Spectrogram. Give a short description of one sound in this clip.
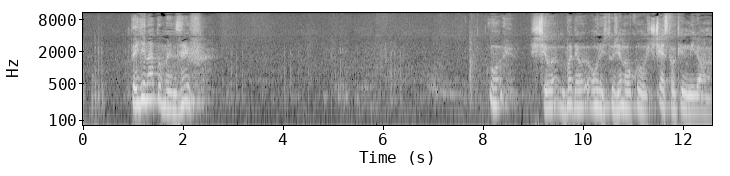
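An elderly man speaks slowly in an echoing room, with long pauses.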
